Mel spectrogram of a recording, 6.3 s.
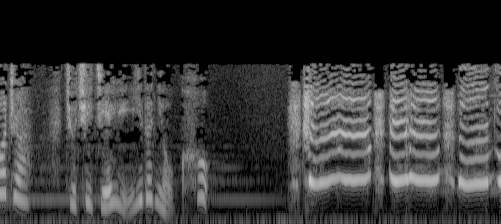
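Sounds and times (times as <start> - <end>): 
speech: 0.1 - 2.7, 3.6 - 4.0
person wailing in sobbing cries: 3.7 - 6.1.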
